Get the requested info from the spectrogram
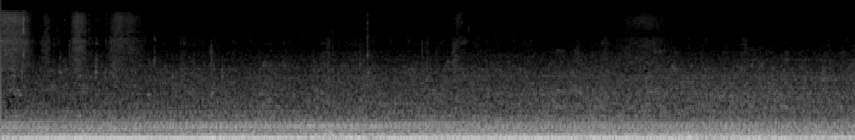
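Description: Steady low rumble inside a car's cabin: engine and road noise.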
